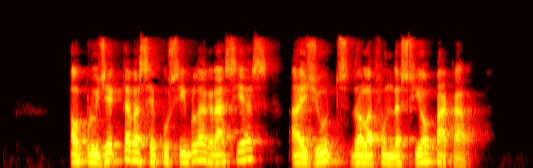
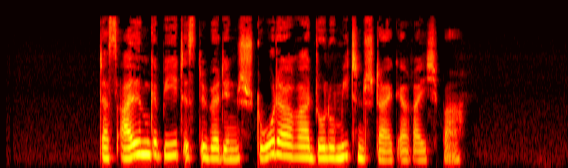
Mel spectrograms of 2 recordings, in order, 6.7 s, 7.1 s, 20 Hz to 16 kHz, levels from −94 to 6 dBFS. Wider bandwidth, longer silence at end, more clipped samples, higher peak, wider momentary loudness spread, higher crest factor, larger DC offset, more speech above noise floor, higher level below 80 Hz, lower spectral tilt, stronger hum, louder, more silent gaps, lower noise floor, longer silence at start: second, 7.8 kHz vs 11.5 kHz; second, 0.75 s vs 1.35 s; neither; first, -2 dBFS vs -6 dBFS; second, 7 LU vs 13 LU; about the same, 18 dB vs 20 dB; neither; first, 69 dB vs 51 dB; first, -52 dBFS vs -76 dBFS; about the same, -5.5 dB/octave vs -5 dB/octave; neither; first, -19 LUFS vs -25 LUFS; neither; first, -87 dBFS vs -75 dBFS; second, 0.9 s vs 1.25 s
